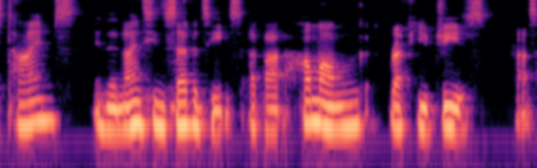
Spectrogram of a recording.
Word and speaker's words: Hmong: the Los Angeles Times in the 1970s about Hmong refugees, that's how you pronounce it for sure, who, after fleeing to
